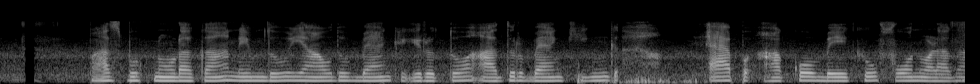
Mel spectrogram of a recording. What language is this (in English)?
Kannada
